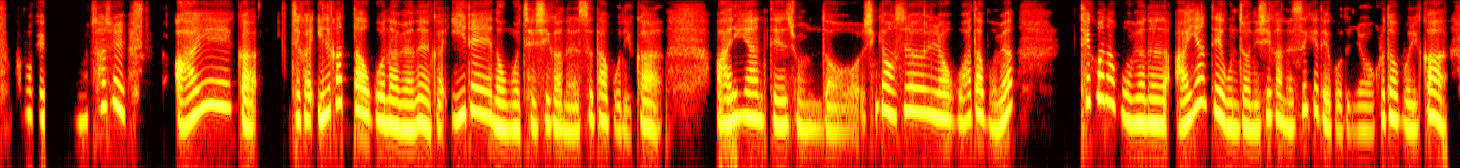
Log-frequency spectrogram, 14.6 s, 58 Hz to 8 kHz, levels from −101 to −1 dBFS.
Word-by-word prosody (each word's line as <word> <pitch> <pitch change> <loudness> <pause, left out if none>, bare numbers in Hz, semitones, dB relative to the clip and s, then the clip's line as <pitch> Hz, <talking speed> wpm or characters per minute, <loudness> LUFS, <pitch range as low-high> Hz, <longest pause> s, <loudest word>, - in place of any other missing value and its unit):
그러게 275 -2 -5 0.3
음 225 +1 -10
사실 350 -2 0 0.5
아이 345 - +3
그러니까 - - +4 0.3
제가 245 -2 0
일 255 +3 +5
갔다 340 -4 +4
오고 240 -4 +1
나면은 200 0 +2
그러니까 185 0 -6
일에 280 +2 +2
너무 185 -3 0
제 205 - -4
시간을 185 -4 -2
쓰다 245 +2 -2
보니까 180 -6 -4 0.5
아이한테 235 -2 +2
좀 190 -3 -6
더 - - -7
신경을 315 -5 +1
쓰려고 270 -6 0
하다 270 +3 +2
보면 220 - 0 0.7
퇴근하고 405 - +2
오면은 220 -1 +2
아이한테 290 - +2
온전히 195 -3 -1
시간을 245 -2 -2
쓰게 325 - -3
되거든요. 175 -6 -6
그러다 250 +2 +1
보니까 215 +3 +1
240 Hz, 345 characters per minute, -23 LUFS, 200-285 Hz, 0.7 s, 일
